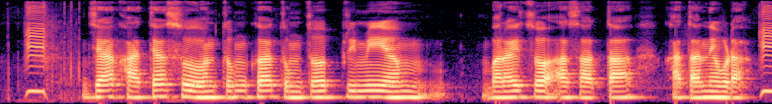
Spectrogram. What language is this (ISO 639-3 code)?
mar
